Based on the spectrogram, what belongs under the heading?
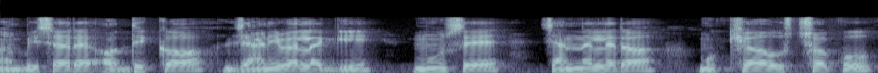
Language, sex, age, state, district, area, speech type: Odia, male, 30-45, Odisha, Bhadrak, rural, spontaneous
